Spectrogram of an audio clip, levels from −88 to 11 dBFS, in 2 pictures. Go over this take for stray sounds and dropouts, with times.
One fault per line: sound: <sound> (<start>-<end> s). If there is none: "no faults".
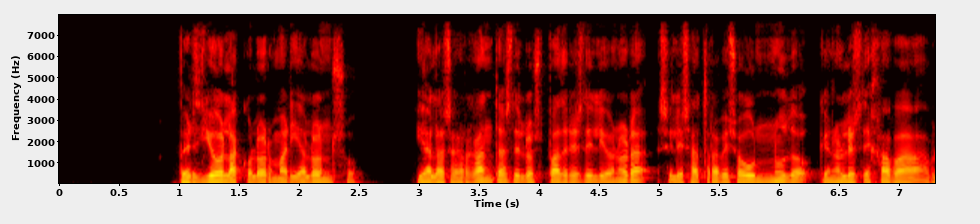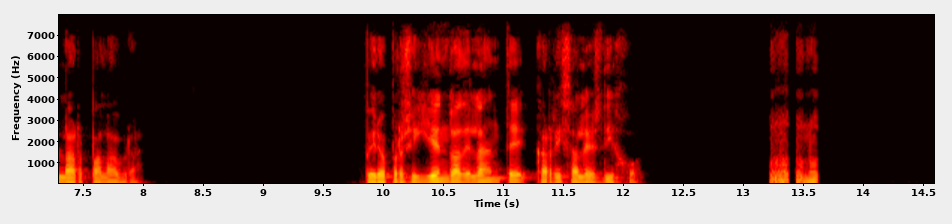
sound: laugh (13.2-13.6 s)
